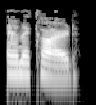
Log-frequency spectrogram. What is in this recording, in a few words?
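"anacard", British English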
